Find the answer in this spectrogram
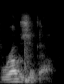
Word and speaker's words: Roosevelt: and the trc roosevelt it's a dutch name and in dutch two o's is oh not ooh as it would be pronounced in america there is a wonderful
